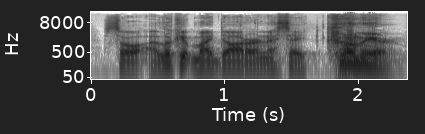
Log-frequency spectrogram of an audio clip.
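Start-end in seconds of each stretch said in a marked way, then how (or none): 1.6-2.3 firm call. Retold or imitated. Dad calling his daughter over.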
